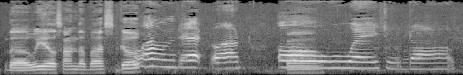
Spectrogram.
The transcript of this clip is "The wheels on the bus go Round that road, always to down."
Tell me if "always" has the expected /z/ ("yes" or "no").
no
